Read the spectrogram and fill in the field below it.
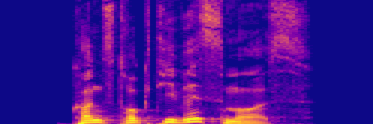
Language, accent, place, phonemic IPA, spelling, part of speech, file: German, Germany, Berlin, /ˌkɔnstʁʊktiˈvɪsmʊs/, Konstruktivismus, noun, De-Konstruktivismus.ogg
- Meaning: constructivism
